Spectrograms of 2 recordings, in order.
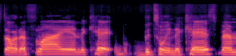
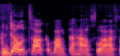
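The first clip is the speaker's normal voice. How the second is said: usual speaking voice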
